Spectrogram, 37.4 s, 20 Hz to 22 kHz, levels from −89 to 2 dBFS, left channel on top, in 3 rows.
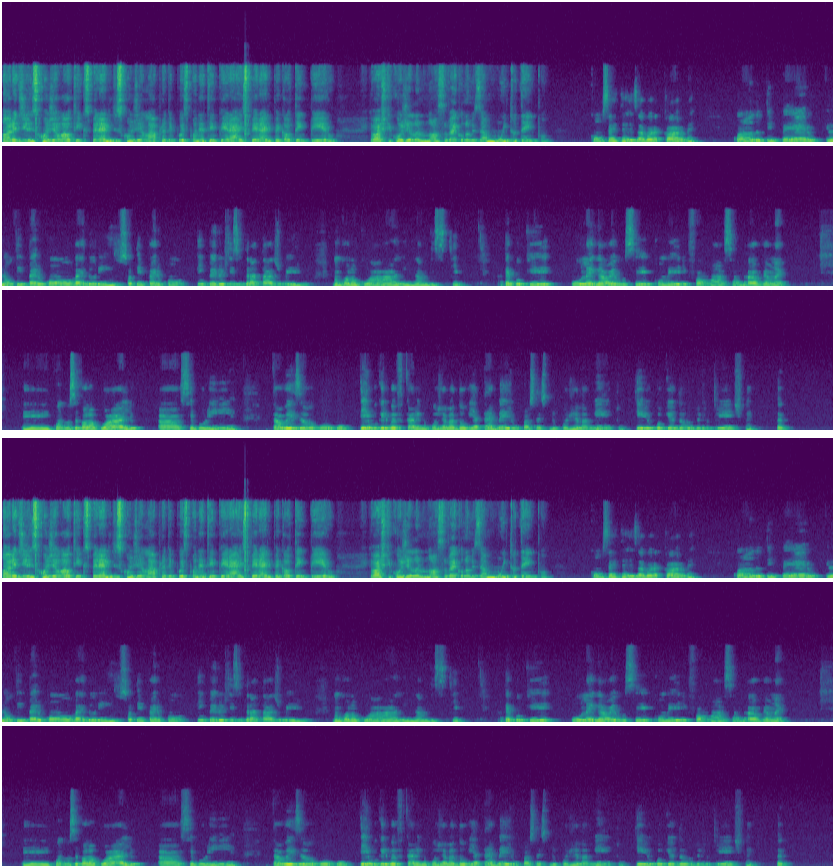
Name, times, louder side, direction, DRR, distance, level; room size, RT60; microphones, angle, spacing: voice 1, 0.0-5.0 5.5-8.2, right 1 dB, 15° right, 1.9 m, -23 dB
voice 2, 8.8-10.4 11.0-17.1 17.4-19.4 20.0-20.7 21.0-24.2 25.2-27.0 27.3-28.5 29.0-36.2 36.5-36.7, left 1 dB, 20° left, 1.0 m, -24 dB
9.3 x 8.5 x 2.8 m
head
